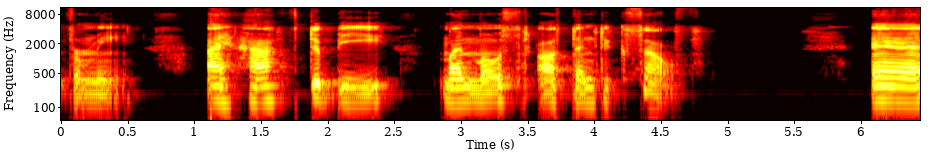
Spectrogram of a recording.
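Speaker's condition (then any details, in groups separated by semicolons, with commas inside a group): Cerebral palsy; physical disability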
